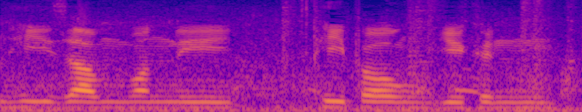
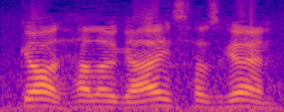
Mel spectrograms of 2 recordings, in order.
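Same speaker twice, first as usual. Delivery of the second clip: ordinary talk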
